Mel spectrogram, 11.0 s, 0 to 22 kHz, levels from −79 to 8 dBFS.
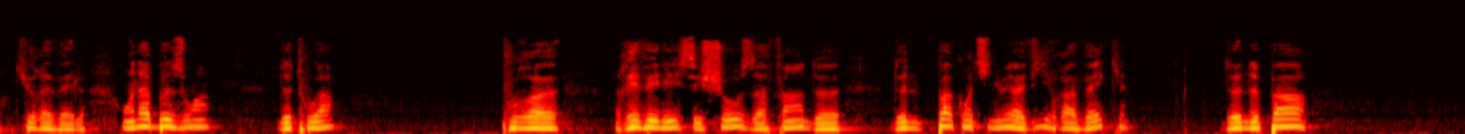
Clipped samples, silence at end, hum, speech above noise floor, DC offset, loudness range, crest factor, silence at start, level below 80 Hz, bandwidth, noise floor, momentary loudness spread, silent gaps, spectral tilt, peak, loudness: under 0.1%; 1.15 s; 60 Hz at -55 dBFS; 36 dB; under 0.1%; 3 LU; 20 dB; 0 s; -52 dBFS; 8 kHz; -67 dBFS; 9 LU; none; -7.5 dB/octave; -12 dBFS; -32 LUFS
